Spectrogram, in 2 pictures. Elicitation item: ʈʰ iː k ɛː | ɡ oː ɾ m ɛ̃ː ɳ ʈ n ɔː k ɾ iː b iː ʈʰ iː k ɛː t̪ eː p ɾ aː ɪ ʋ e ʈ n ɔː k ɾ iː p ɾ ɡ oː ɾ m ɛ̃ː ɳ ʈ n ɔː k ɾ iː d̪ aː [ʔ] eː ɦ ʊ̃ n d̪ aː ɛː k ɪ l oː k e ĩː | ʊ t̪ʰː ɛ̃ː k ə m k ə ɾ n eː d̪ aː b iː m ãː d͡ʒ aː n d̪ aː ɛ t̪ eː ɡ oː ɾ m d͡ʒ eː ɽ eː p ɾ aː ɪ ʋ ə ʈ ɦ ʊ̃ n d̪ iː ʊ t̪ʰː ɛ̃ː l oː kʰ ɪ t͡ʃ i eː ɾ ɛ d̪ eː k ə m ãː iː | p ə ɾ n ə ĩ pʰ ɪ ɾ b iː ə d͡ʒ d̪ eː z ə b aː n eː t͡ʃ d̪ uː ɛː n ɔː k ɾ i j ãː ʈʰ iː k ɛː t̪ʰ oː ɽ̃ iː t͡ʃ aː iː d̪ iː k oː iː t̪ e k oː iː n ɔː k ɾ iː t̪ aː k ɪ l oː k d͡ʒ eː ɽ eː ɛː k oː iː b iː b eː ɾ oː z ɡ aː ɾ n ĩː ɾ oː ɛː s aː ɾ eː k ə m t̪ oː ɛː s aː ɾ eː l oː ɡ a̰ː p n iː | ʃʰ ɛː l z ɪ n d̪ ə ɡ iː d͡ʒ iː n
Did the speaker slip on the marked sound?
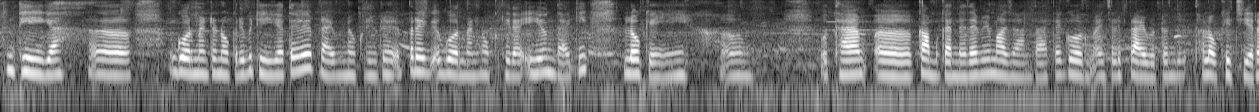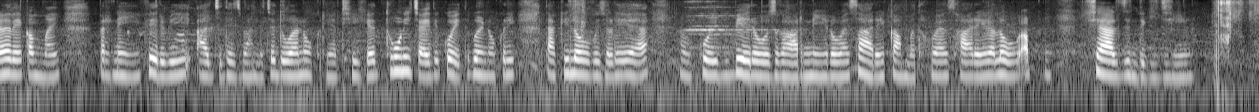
no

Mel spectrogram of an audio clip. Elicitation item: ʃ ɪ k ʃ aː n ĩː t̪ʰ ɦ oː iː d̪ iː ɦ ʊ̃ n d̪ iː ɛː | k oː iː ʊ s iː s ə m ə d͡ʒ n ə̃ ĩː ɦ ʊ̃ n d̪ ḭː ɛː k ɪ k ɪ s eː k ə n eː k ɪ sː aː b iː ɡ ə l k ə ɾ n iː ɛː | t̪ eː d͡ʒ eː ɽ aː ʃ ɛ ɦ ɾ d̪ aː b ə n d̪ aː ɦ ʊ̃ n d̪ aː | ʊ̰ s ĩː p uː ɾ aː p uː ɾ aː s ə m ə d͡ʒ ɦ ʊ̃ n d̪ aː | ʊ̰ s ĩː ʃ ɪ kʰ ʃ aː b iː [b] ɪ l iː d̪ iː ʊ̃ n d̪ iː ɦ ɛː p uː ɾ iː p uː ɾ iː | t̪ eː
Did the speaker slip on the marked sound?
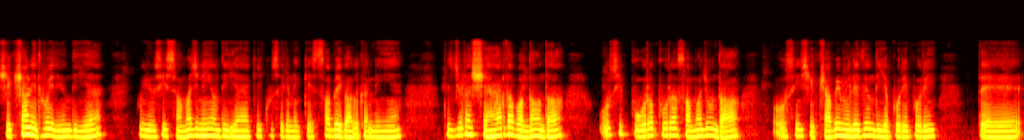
yes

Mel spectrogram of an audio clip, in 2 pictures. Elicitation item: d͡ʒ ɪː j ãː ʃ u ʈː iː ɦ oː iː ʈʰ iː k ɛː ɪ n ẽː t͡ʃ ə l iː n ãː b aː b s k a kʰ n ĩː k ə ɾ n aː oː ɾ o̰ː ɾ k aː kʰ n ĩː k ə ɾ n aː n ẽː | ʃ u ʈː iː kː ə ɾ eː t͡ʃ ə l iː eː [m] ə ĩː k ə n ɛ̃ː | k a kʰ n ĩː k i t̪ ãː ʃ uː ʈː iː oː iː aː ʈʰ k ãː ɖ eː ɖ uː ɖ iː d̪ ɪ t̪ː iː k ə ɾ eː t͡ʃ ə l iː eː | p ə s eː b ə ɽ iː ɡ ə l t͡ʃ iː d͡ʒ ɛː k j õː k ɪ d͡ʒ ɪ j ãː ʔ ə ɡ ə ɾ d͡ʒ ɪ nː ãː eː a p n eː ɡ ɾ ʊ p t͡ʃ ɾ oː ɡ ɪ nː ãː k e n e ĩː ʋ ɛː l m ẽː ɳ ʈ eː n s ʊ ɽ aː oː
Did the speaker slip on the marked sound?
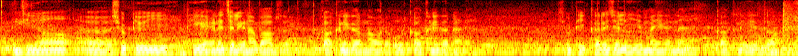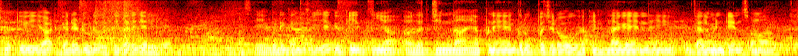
no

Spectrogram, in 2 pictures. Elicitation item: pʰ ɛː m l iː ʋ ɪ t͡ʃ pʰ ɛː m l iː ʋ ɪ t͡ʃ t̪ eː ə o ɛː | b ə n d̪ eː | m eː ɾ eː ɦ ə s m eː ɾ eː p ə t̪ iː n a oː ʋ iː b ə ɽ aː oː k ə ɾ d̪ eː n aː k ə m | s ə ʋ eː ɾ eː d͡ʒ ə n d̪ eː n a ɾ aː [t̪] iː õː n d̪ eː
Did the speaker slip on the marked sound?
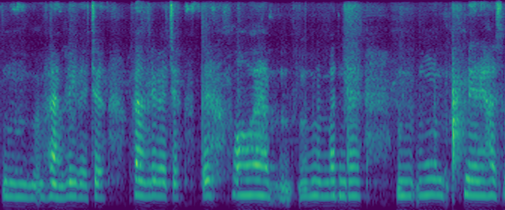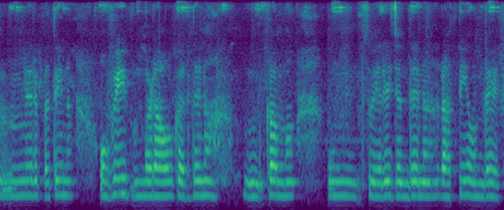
no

